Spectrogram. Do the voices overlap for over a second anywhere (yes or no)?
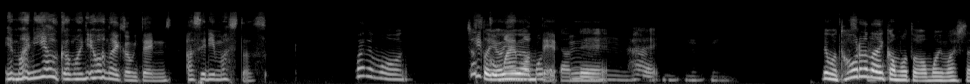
yes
